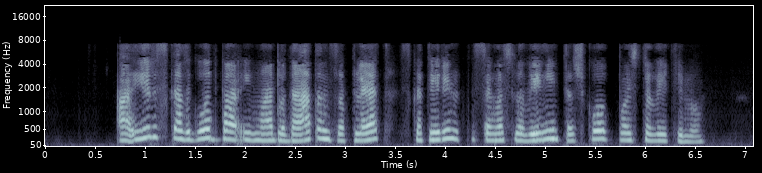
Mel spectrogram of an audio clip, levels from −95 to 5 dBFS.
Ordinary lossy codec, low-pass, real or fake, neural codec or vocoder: AAC, 32 kbps; 7.2 kHz; fake; codec, 16 kHz, 1 kbps, FreqCodec, smaller model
